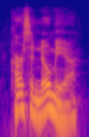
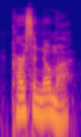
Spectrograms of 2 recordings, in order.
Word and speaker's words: carcinoma: ademia or carinia combined we see that right carcinom caromia that's still wrong carcinoma sorry were increased in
